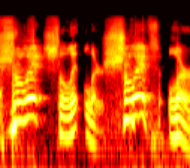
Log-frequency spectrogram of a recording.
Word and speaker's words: Schlittler: Yeah, Schlittler.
